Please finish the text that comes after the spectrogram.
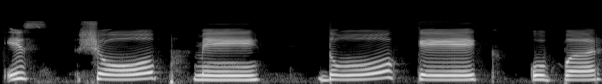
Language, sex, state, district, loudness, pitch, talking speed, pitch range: Hindi, male, Punjab, Fazilka, -12 LUFS, 215 Hz, 60 wpm, 210-235 Hz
